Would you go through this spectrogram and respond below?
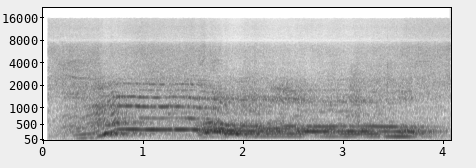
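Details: An aggressive Holstein Friesian bull lows in one long, loud moo of about three seconds, rising at the start, then holding a steady harmonic-rich tone before a lower, rougher tail.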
